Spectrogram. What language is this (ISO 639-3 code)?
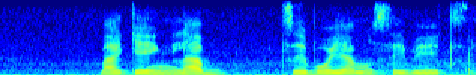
sot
